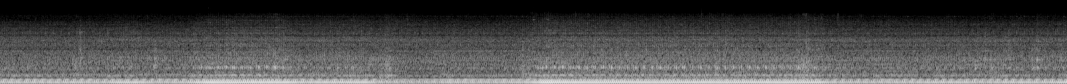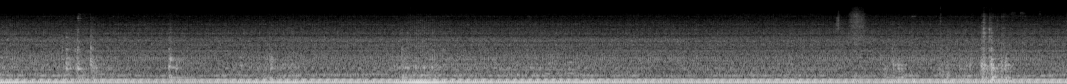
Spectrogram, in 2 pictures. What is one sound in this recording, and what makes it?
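A diesel engine rumbles steadily and revs up at times.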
